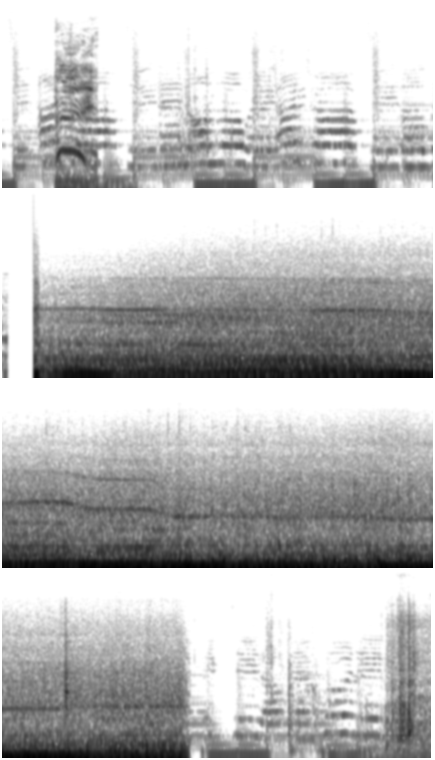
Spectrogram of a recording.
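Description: A toy wheel loader plays a loud, steady engine rumble that lasts about ten seconds without a break. The drone is close, with background music on either side of it.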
